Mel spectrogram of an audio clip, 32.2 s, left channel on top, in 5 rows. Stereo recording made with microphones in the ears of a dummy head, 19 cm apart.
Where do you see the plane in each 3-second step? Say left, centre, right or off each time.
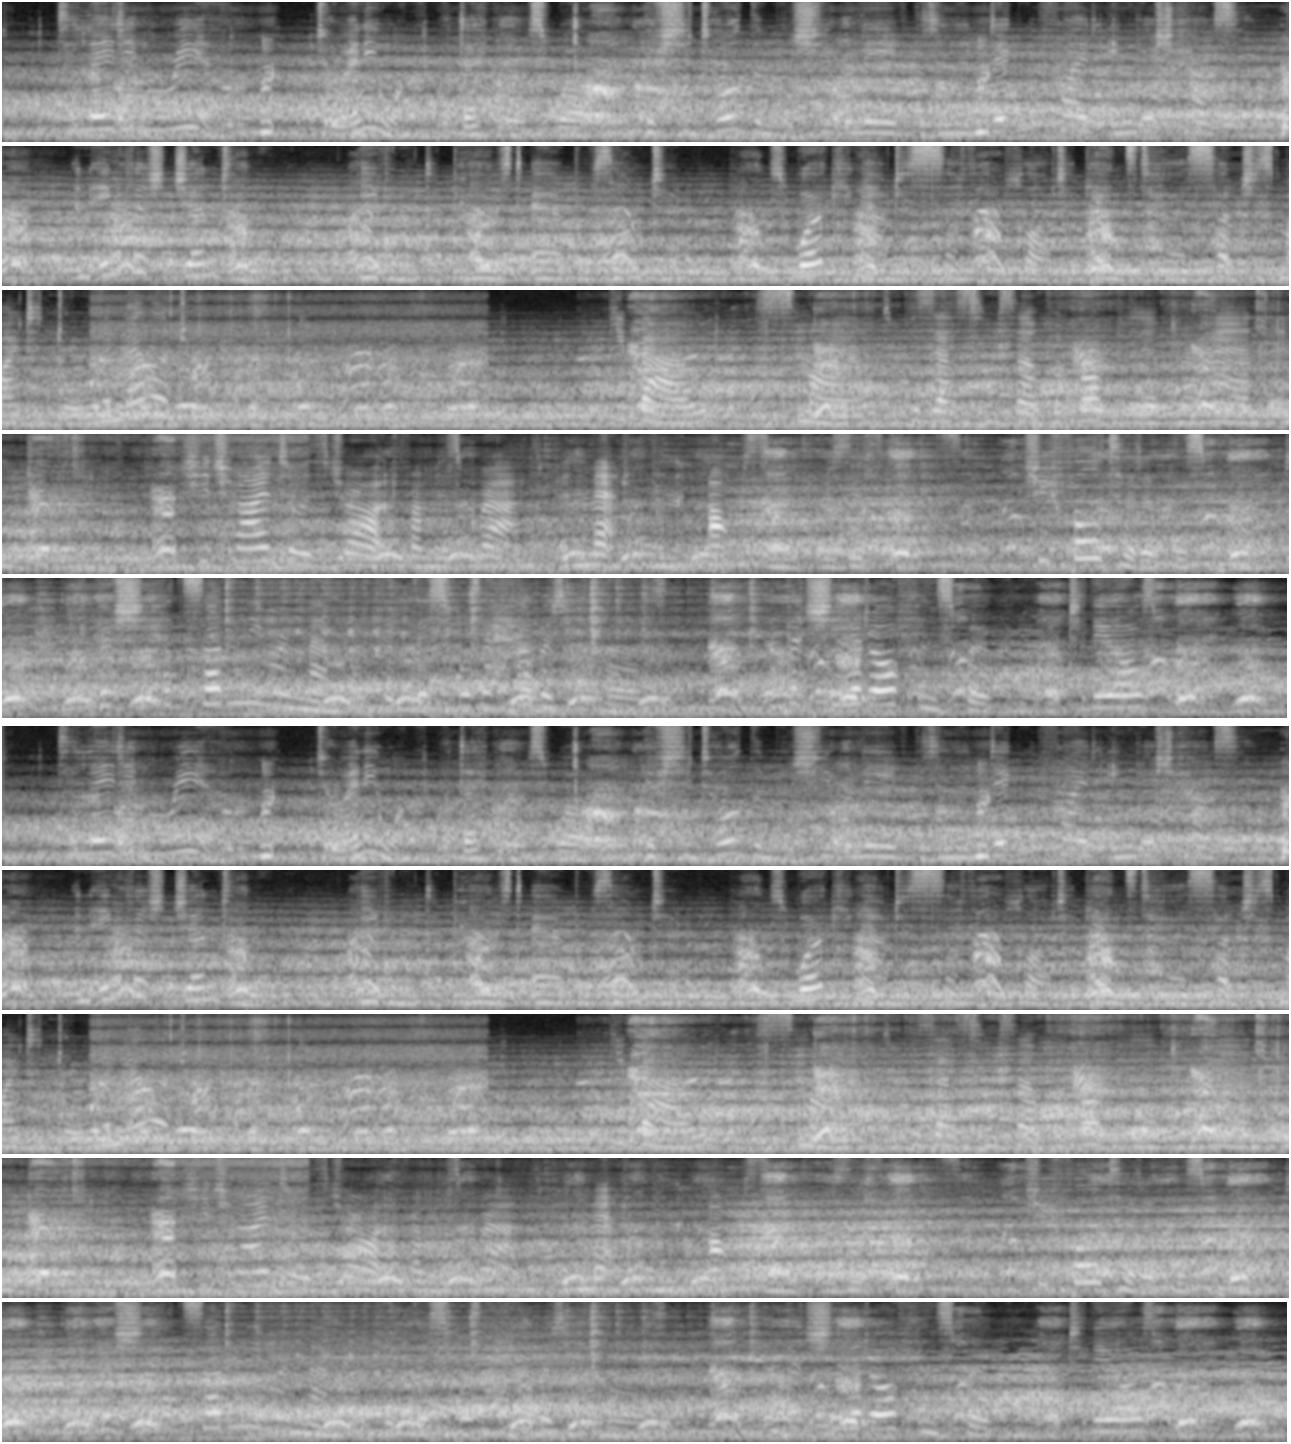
left, left, left, left, centre, centre, right, right, right, right, right.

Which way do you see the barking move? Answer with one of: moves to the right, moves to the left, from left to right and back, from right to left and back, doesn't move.
from left to right and back.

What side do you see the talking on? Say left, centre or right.
left.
